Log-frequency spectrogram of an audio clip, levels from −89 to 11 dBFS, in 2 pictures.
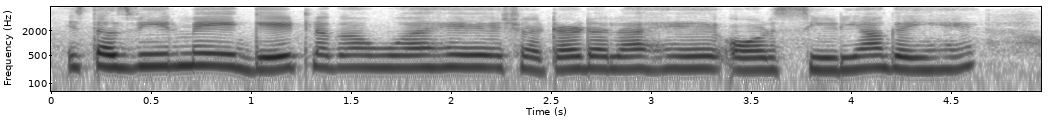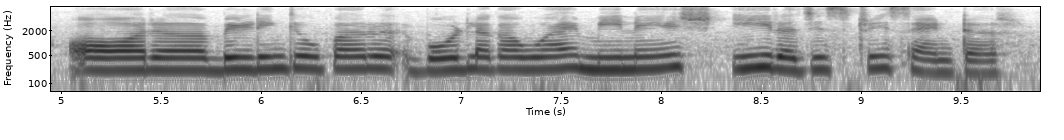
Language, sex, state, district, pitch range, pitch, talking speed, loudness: Hindi, female, Madhya Pradesh, Bhopal, 220-245 Hz, 230 Hz, 170 wpm, -16 LUFS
